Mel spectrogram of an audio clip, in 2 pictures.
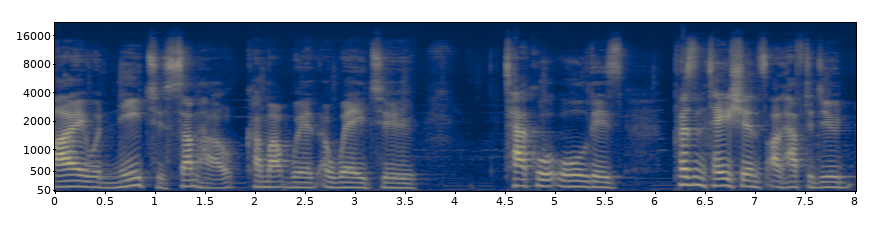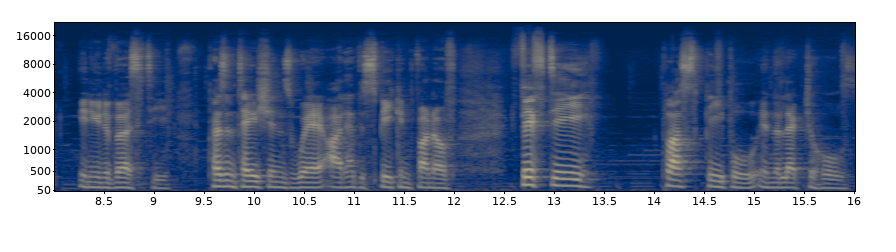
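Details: Adult man with a stutter (stammer) he describes as mild, who had speech therapy at around age 24-25; stuttering.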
